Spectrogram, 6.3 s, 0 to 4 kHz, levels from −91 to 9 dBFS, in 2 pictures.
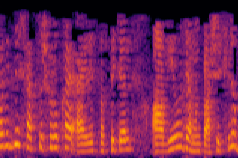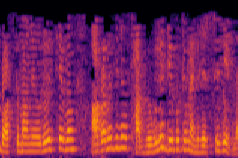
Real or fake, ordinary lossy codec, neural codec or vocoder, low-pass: real; MP3, 16 kbps; none; 3.6 kHz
